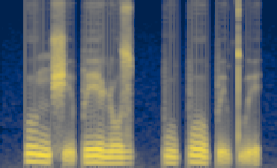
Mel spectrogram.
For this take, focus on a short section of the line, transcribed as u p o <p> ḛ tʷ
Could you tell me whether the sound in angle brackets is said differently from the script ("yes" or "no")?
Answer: no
